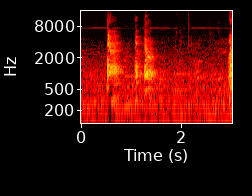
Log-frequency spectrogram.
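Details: Young foster puppy just finding his bark: four short, sharp yaps with bright harmonic tone, three close together in the first second and a half, then a pause and a final yap near the end, over a quiet indoor background.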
